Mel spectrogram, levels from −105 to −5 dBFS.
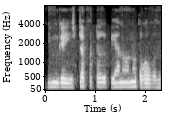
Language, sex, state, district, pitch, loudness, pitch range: Kannada, male, Karnataka, Dharwad, 145 Hz, -19 LUFS, 135-150 Hz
